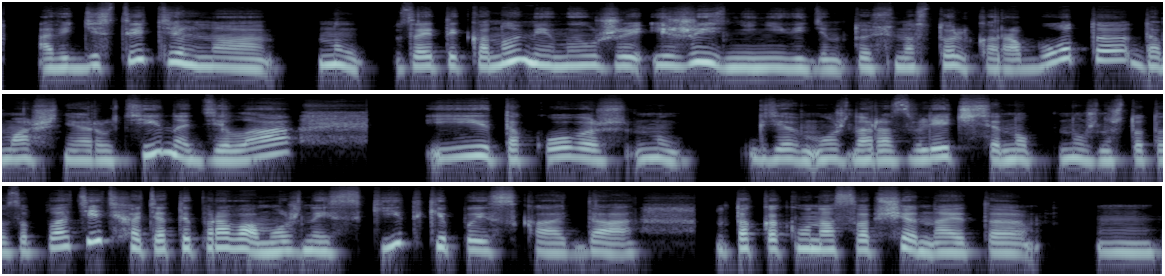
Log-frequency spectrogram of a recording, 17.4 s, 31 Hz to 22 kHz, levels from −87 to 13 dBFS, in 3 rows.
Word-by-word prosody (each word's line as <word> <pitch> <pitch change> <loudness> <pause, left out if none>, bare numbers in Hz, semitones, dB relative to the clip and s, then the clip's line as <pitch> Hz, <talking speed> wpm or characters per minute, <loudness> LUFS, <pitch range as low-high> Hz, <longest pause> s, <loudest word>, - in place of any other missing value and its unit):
А 160 - -3
ведь 165 0 -1
действительно, 190 - +1 0.2
ну, 205 -9 0
за 180 +4 0
этой 185 0 0
экономией 220 +4 +5
мы 190 +1 0
уже 190 -2 +1
и 200 +4 0
жизни 195 -5 +4
не 170 0 -1
видим, 150 -2 -4
то 170 - -7
есть 160 +1 -7
у - - -2
нас 170 -1 -3
только 165 -4 -3
работа, 290 - 0
домашняя 175 -4 -2
рутина, 170 - 0
дела, 170 - 0 0.6
и 215 +4 0
такого 180 +2 -1
ж 165 - -6
ну, 170 -4 -4 0.3
где 175 0 -3
можно 165 +1 -1
развлечься, 170 +2 +2
но 165 0 -3
нужно 175 -3 -3
что-то 165 +1 -5
заплатить 230 - +2
Хотя 200 -3 +2
ты 215 - 0
права, 215 -2 +4
можно 175 +2 0
и 170 - 0
скидки 235 - -1
поискать, 170 -5 -3
да. 155 -3 0 0.4
Но 180 - -10
так 210 - +1
как 200 +1 0
у 205 - +2
нас 190 -1 +2
вообще 190 +2 +3
на 165 0 +1
это, 160 -1 -2 0.3
м, 160 -1 -4
175 Hz, 170 wpm, -21 LUFS, 165-205 Hz, 0.6 s, экономией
